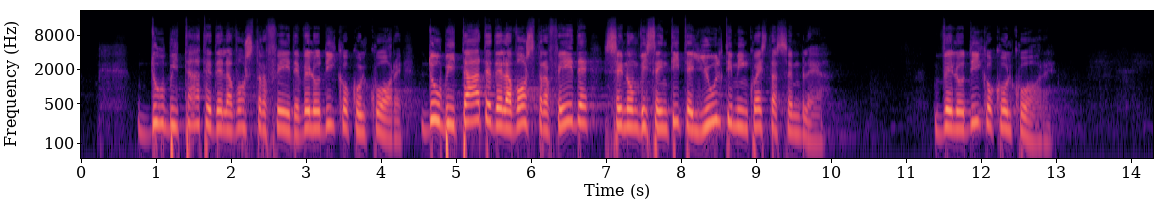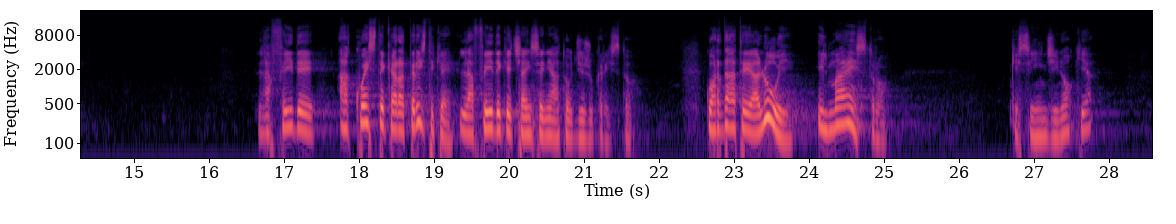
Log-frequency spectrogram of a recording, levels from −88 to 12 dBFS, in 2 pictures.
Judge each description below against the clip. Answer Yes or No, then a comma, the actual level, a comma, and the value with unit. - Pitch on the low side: No, medium, 185 Hz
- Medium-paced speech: No, slow, 100 wpm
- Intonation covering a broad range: No, average, 4.7 semitones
